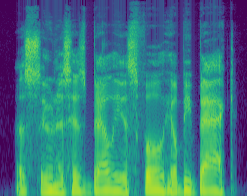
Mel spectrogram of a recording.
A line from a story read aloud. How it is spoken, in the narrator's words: muttered Conan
